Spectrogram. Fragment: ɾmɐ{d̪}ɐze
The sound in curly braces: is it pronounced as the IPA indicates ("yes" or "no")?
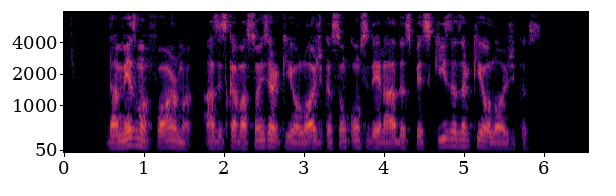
no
